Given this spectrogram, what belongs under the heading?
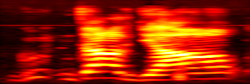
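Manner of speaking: Texan drawl with a German accent; German-flavored Texan accent. Shown as a demonstration. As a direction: greet like a German cowboy from Texas. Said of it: "So it's kinda like".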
